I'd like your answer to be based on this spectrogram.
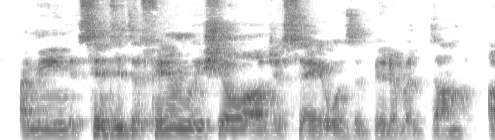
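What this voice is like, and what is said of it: Boston accent. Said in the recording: “I hear the accent. ... I've lived in Boston myself.”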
